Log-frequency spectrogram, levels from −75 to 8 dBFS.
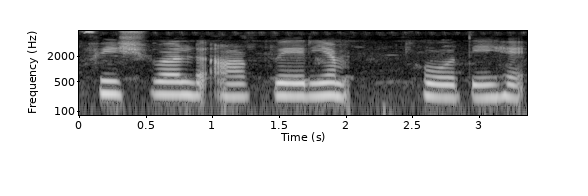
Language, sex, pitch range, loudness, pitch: Hindi, female, 220-245 Hz, -13 LUFS, 230 Hz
